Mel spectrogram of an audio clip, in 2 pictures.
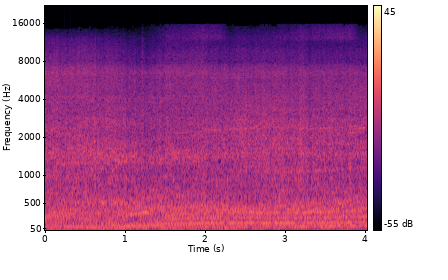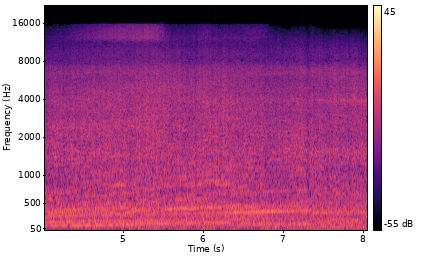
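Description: A race car engine roars loudly, rising and falling in pitch.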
